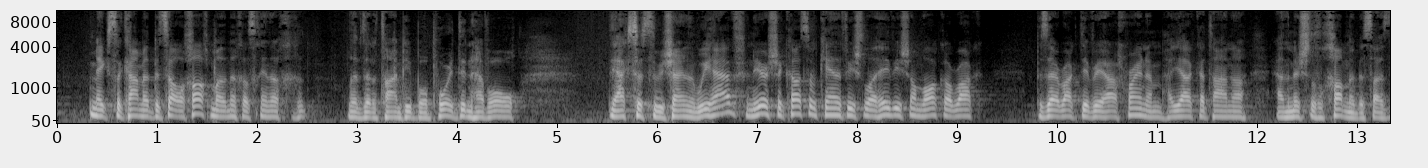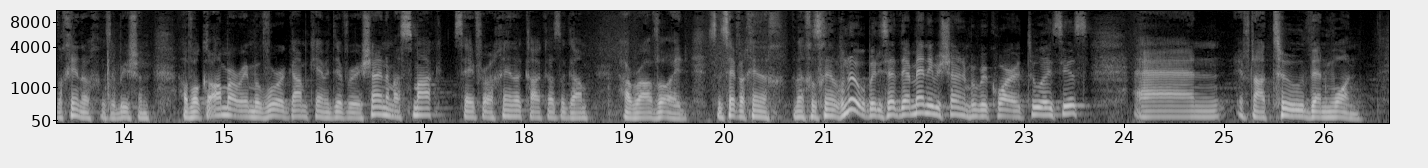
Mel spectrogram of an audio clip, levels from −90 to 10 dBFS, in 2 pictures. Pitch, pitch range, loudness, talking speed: 130 Hz, 120-155 Hz, -23 LUFS, 175 wpm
